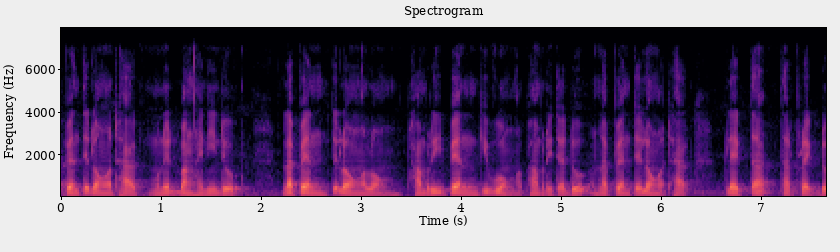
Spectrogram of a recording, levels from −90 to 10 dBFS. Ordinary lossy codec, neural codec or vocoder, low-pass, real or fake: none; none; 7.2 kHz; real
